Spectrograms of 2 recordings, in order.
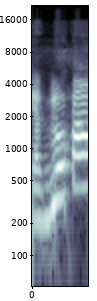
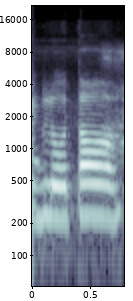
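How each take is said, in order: First: "gluto" punched loud with a rising end; Ilocano accent demo. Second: Said in the usual way. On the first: Shown as a demonstration. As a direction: Ilocano word "gluto" shouted upward. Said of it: "talaga ti Ilocano". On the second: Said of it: "naimas kami".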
